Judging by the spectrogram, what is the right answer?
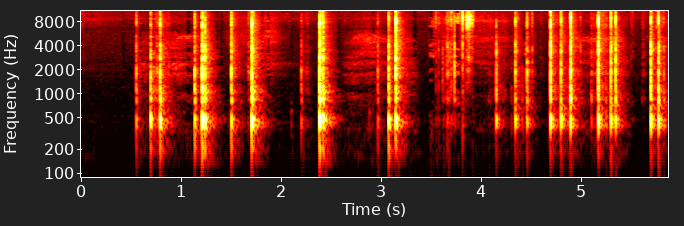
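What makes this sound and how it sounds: A Sony camcorder cardboard box, held in one hand, is tapped quickly with fingertips and nails on its top and side faces. The result is a rapid, uneven series of short, hollow taps with a mid-pitched body and a bright click on each, each dying away almost at once.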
